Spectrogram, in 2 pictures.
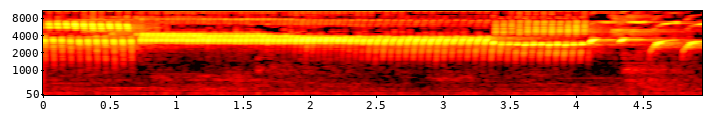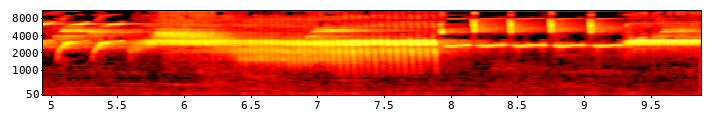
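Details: An excited male canary sings a loud, continuous song of rapid trills, buzzy rolls and high whistled notes, shifting tour every second or two, meant to stimulate females for mating.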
